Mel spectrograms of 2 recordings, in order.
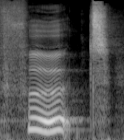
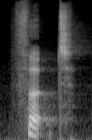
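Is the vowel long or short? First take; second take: long; short. First: The vowel is drawn out long. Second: The vowel is kept short. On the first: The speaker calls it wrong. "it looks like a long vowel" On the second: The speaker calls it right. "this should be a short vowel"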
